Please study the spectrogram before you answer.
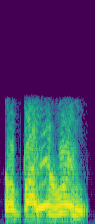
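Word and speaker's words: Oborevwori: You don't pronounce it properly. So the name is Obolewoli.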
